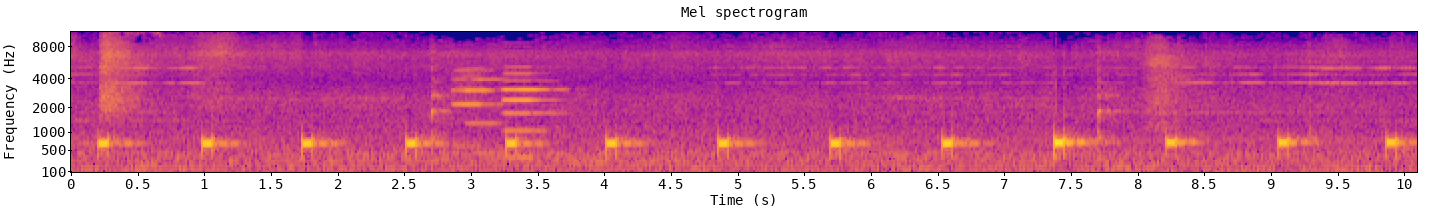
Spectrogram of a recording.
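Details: Dräger Infinity Delta XL patient monitor connected to a patient simulator: steady pulse beeps at about 70 a minute, with a few brief alert tones between them.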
